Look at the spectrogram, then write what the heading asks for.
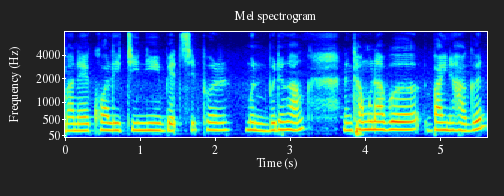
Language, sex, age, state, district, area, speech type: Bodo, female, 18-30, Assam, Chirang, rural, spontaneous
